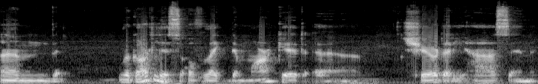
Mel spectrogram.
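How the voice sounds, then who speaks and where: A man talks with a Mexican accent. Noticeable background noise can be heard. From Mexico. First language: Spanish. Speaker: gaming YouTuber, lawyer by profession. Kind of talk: casual commentary video. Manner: hesitant, many fillers. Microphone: bad audio quality.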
